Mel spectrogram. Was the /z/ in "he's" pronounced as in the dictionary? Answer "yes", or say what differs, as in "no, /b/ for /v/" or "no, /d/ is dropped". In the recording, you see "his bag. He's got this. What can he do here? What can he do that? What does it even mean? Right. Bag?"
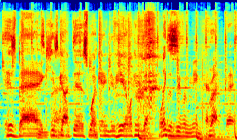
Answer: yes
